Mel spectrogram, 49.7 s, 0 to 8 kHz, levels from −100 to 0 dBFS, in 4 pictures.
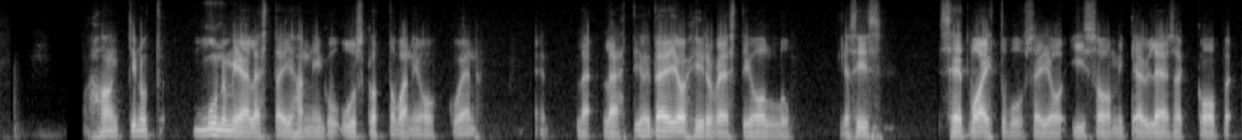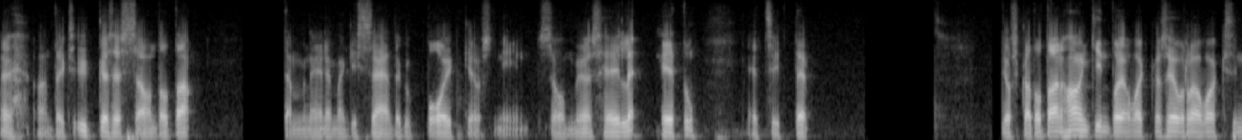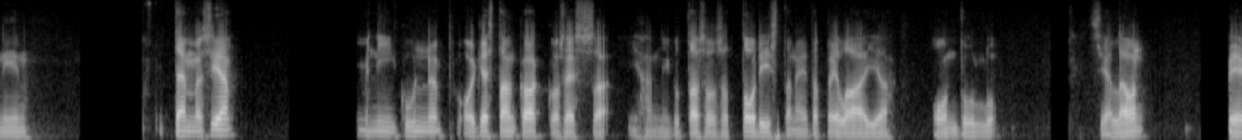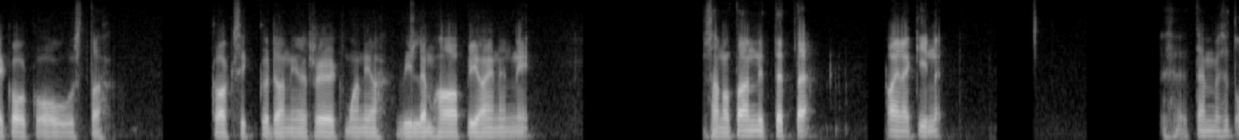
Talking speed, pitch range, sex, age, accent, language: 90 wpm, 85-100 Hz, male, 30-49, native, Finnish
